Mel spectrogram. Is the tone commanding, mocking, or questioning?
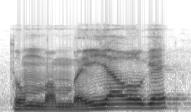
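questioning. It sounds like a plain, genuine question. The listener is asked whether they intend to go. "इसका मतलब यह है कि क्या तुम्हारा बम्बई जाने का इरादा?"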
